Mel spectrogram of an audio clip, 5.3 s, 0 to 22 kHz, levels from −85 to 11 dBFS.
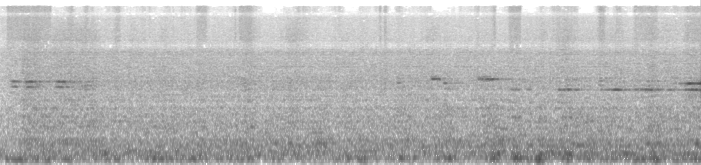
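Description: From 0.15 s to the end, a second copy of the speech trails the original by about 0.34 s, at roughly the same loudness, so the two overlap and compete. This is an echo leak, likely from a far end on a loudspeaker whose echo canceller let its microphone's pickup return down the line. Unlike room reverberation, which smears into a fading tail, this is one distinct repeat at a fixed delay.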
